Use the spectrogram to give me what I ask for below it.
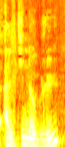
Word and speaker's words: Altinoglu: And of course, I'm French, so it's pronounced now in the French way, which is Altinoglu. But my mother tongue, even if I was born in France, is Armenian.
